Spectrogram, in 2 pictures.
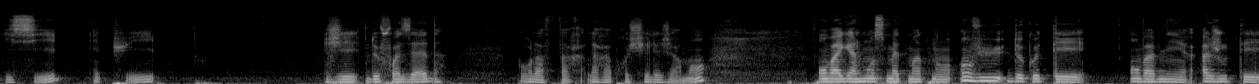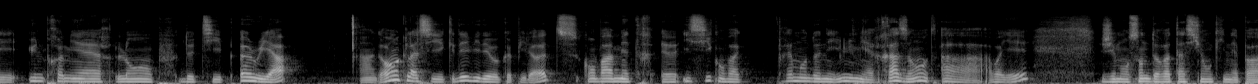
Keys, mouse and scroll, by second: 0.3 right click, 1.5 g, 7.7 ctrl+s, 8.8 KP_3, 9.5 scroll down 4, 10.1-10.7 scroll down 5, 11.1 alt+shift+click, 11.5 scroll down 1, 12.3 alt+shift+click, 12.9 shift+a, 16.3 g, 20.7 r.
